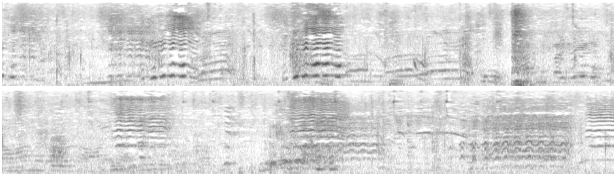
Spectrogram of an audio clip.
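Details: Goats on a farm in Ajmer and Kota, Rajasthan, give quavering bleats that overlap with human talk, several tremulous calls rising out of the chatter and farmyard noise.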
